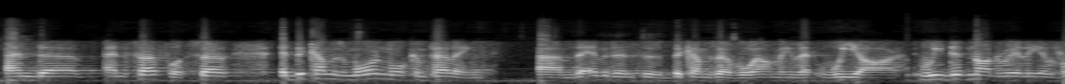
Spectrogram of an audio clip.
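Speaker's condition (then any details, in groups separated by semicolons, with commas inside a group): No condition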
